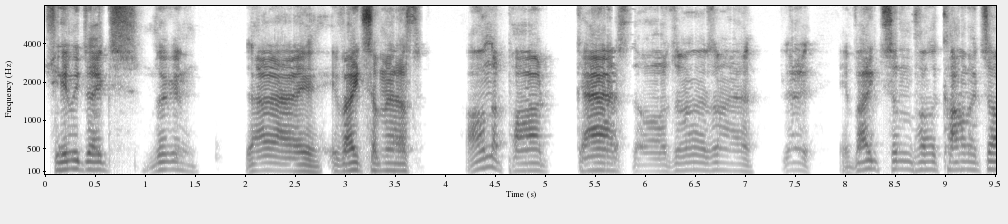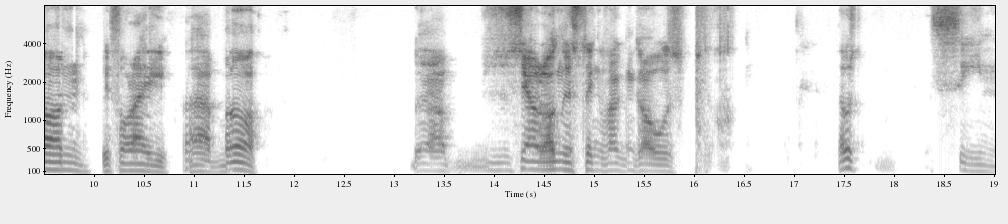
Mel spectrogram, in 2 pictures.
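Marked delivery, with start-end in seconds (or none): 0.0-15.9 put-on drunk voice. Imitating the other speaker's words from moments ago: impression of Carl. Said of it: "my impression of Carl".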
